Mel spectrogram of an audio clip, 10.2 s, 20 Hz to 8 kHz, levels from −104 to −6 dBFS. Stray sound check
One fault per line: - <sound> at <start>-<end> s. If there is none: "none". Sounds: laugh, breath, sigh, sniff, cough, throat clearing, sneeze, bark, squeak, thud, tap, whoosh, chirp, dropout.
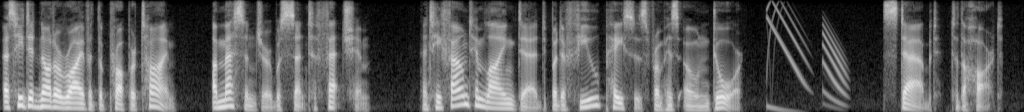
- chirp at 7.7-8.5 s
